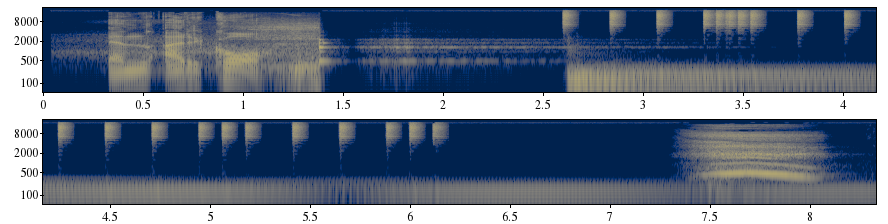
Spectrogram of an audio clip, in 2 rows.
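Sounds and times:
speech: 0.3 - 1.5
quick rhythmic ticking: 2.6 - 6.3
sharp deep inhale: 7.3 - 8.2
loud gasping release of breath: 7.4 - 8.2.

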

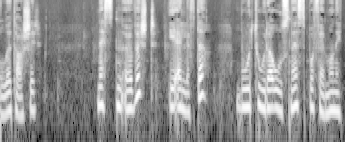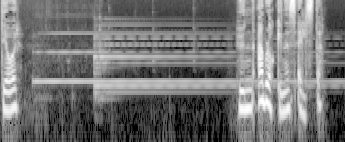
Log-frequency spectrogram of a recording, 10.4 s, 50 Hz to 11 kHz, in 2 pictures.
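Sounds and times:
speech: 0.0 - 0.7, 1.4 - 5.6, 8.7 - 10.1
resonant chime-like clock strikes: 5.6 - 10.3.

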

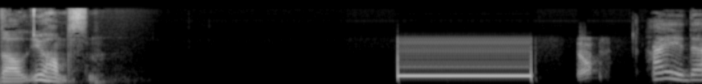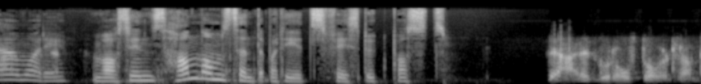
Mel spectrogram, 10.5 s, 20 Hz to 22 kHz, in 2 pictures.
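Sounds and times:
speech: 0.0 - 0.9, 4.9 - 8.7, 9.4 - 10.5
electronic telephone ringback tone of an outgoing call: 3.0 - 4.0.

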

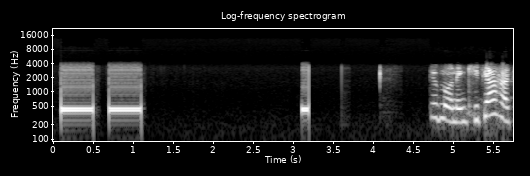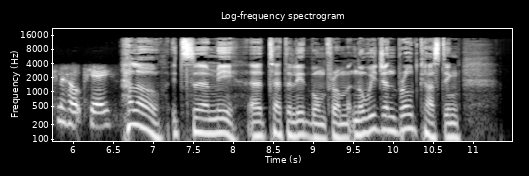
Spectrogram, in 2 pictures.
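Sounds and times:
telephone call ringing out: 0.1 - 1.2
speech: 4.7 - 11.2.

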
